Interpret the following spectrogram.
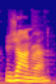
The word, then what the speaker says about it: genre: We say genre. Genre. Word genre. This kind of sounds French. Is it French? I think it comes from French. Uh it's a ge word. So genre. It's a soft soft sound.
